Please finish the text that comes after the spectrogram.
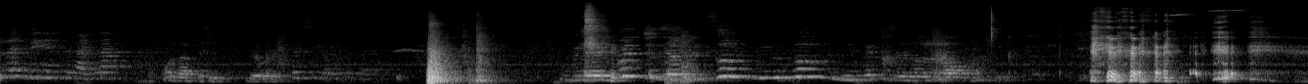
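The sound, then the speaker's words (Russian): A door bangs open with a single sharp thud partway through as someone arrives in a dormitory, while people talk before and after it. Bursts of laughter follow near the end. “Там кто-то пришел? Да.”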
